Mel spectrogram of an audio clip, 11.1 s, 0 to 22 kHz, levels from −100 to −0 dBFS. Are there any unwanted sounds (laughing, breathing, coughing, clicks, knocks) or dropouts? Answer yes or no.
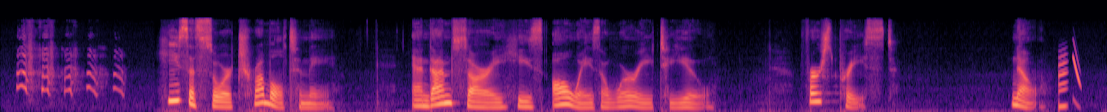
yes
